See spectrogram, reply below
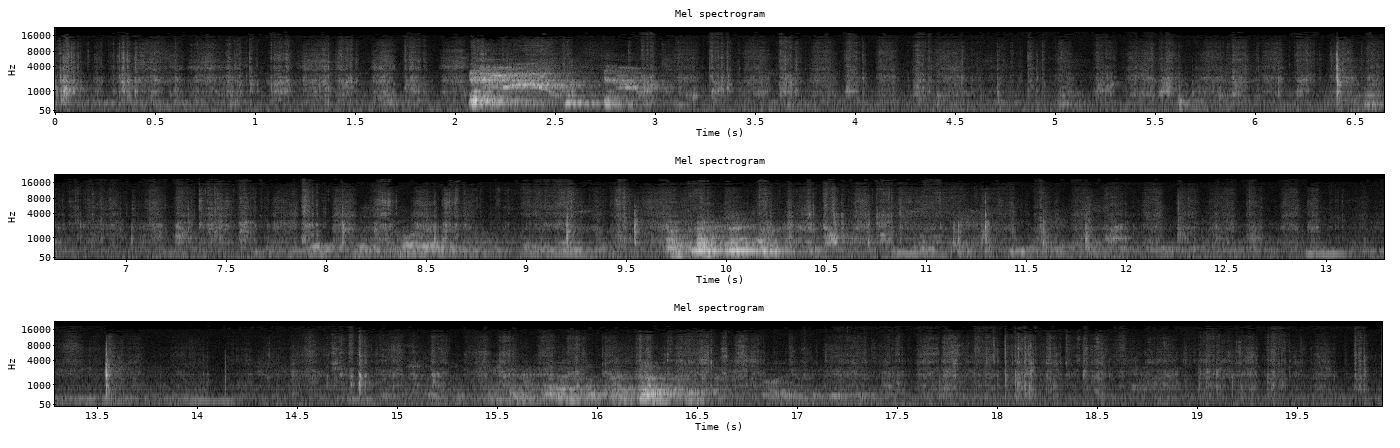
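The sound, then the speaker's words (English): Scissors slicing lengthwise through a paper Möbius strip to cut it into three, with repeated rasping, scratchy cutting strokes in irregular bursts and brief pauses, at a moderate level with no voices over it. “Don't try this at home without leprechaun scissors.”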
